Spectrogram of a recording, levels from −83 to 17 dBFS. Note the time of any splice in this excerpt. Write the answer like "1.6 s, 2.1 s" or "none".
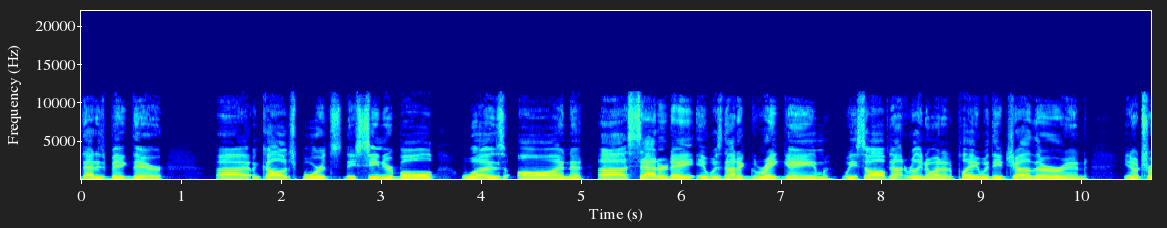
1.7 s, 5.1 s, 8.1 s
